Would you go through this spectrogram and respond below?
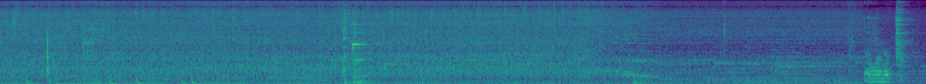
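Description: Pineapple chicken cooking in a covered pan gives off a steady low sizzle, with a few faint clinks of utensils and a brief louder clatter near the end.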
